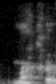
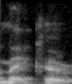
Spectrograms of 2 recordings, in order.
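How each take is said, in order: First: Mako said MACK-oh; short-A Mako. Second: Mako said MAY-koh; long-A Mako. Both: Shown as a demonstration. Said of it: "I think Mako and Mako".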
